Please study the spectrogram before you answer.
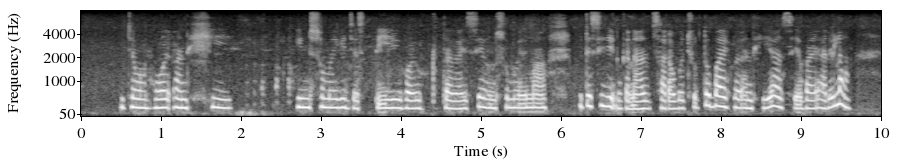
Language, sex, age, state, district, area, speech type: Santali, female, 18-30, West Bengal, Uttar Dinajpur, rural, spontaneous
